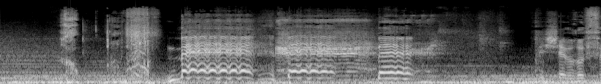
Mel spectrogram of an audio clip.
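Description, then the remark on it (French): A goat bleats several times, loud wavering cries in quick succession, mixed with short breathy snorts and rustling noises between them. “Vous entendez le bruit de la chèvre?”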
